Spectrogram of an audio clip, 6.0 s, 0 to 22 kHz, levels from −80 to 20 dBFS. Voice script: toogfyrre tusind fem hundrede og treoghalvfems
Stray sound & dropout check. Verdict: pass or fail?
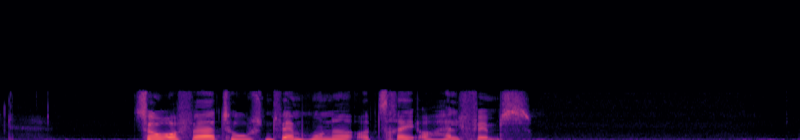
pass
